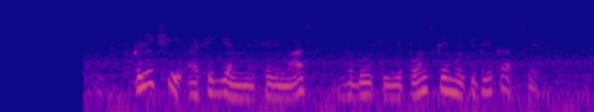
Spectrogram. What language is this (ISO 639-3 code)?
rus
